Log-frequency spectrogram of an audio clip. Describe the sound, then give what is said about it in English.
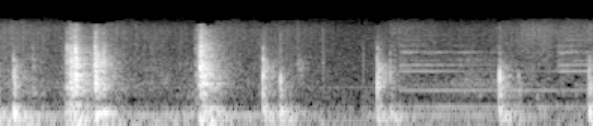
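A wooden door leading to a bedroom is handled and pushed open: a series of hollow knocks and thuds, followed by a faint creak, with no one speaking. “Where does this door lead to?”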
